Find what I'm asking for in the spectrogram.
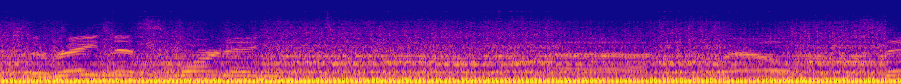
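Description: A hay-mowing machine's engine drones steadily and loudly up close in an open field, a constant low hum throughout, with faint higher tones wavering above it.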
